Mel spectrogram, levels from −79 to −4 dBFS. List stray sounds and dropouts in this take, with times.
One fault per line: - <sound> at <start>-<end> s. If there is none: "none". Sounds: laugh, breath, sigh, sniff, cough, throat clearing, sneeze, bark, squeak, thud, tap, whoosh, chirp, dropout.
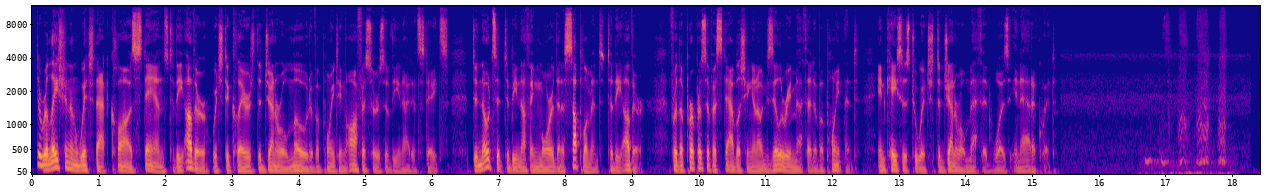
- squeak at 16.6-18.1 s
